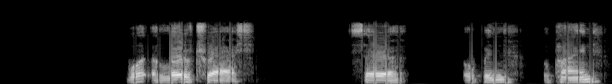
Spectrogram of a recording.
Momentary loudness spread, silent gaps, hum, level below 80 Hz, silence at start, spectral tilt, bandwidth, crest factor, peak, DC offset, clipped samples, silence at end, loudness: 14 LU; none; none; -48 dBFS; 1.3 s; -4.5 dB/octave; 7.8 kHz; 16 dB; -2 dBFS; under 0.1%; under 0.1%; 0.1 s; -15 LUFS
